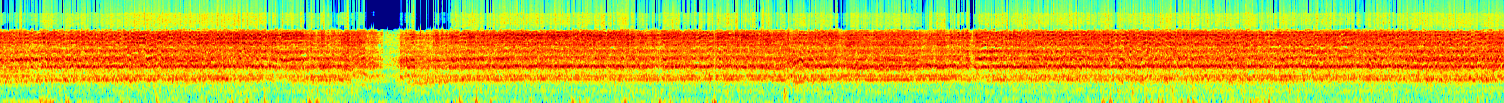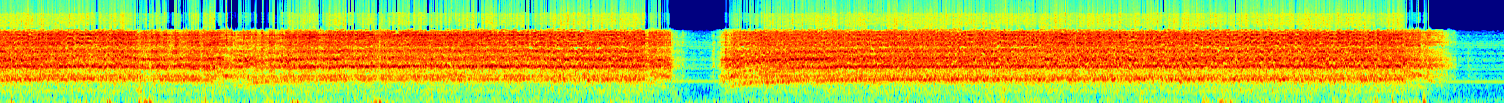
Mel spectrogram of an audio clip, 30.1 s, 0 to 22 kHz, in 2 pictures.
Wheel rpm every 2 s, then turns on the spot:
200, 190, 210, 230, 220, 230, 240, 220, 190, 230, 170, 160, 210, 210, 130.
none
